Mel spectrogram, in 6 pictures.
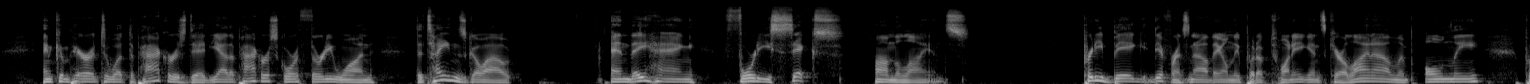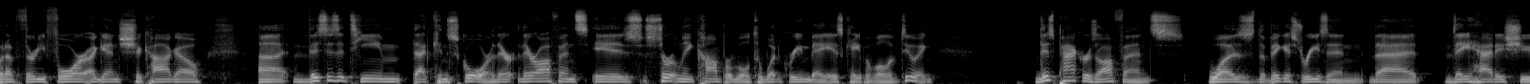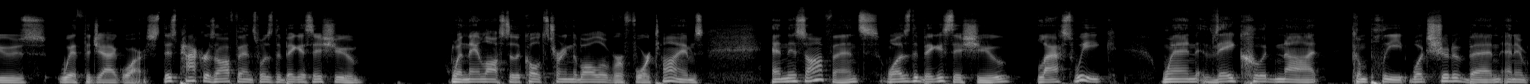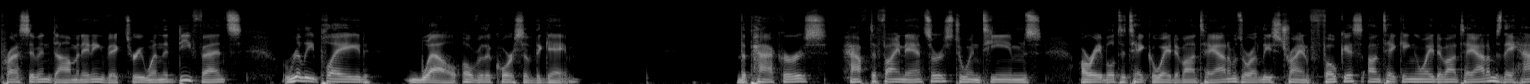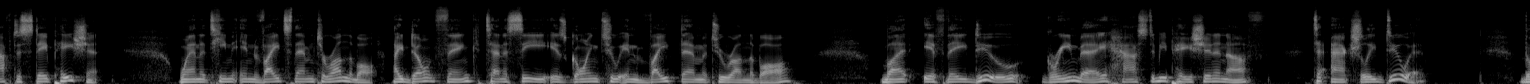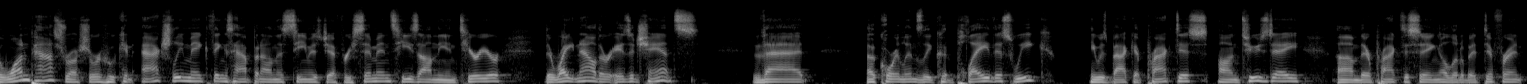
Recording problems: none

